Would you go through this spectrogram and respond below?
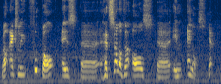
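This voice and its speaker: A man's voice: high voice, lively intonation, unhurried, a little hiss or hum. A Dutch man, native Dutch speaker, giving chatty live-stream commentary while flying a sim and answering his chat with frequent laughs. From Netherlands.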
